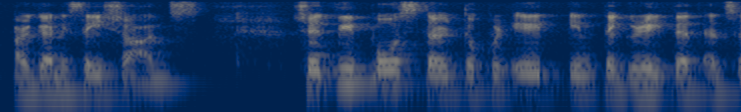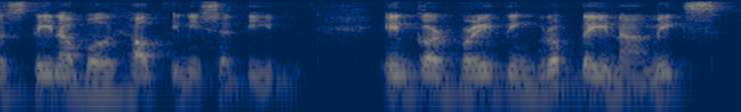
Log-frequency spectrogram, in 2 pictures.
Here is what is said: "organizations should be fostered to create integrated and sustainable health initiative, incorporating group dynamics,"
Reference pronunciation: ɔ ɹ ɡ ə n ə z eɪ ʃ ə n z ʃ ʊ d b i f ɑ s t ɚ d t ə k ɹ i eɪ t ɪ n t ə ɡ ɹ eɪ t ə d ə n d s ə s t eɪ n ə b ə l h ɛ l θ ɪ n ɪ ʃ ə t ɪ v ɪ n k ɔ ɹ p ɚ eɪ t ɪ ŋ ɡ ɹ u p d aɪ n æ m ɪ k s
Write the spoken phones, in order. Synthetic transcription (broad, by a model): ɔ ɹ ɡ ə n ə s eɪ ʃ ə n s ʃ ʊ d b i p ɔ s t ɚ d t ə k ɹ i eɪ t ɪ n t ə ɡ ɹ eɪ t ə d ə n d s ə s t eɪ n ə b ə l h ɛ l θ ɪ n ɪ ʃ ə t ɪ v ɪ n k ɔ ɹ p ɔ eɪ t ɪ ŋ ɡ ɹ u p d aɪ n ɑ m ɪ k s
